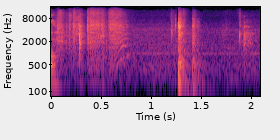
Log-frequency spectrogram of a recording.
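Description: Dometic motorhome fridge door being swung shut, closing with a single thump about a second and a quarter in.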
